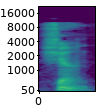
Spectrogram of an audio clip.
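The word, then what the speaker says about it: 'shun: the command, shun, squad, abbreviated from the attention and pronounced shun.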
